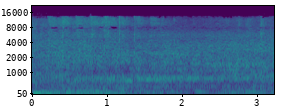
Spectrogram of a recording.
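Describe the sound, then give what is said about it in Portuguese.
Palmeiras football fans at the Pacaembu chant insults in unison, 'time sem vergonha', a dense, steady crowd roar with low massed voices that holds at a constant loud level for about three seconds, no single speaker standing out. “Aí você vai ouvir o gritão do Palmeiras.”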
